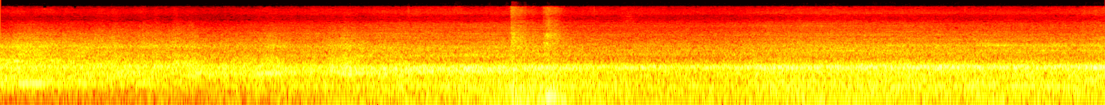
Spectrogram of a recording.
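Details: London Underground Jubilee line train in motion: loud, steady roar with a shrill ringing tone held on top; excessive running noise, cause not identified.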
